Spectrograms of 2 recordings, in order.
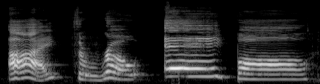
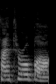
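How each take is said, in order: First: The word 'a' is said with marked, different intonation. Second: The sentence is said with plain, even intonation. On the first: The listener left out this word and should notice it. "say that the word that they messed up or the article they've left out with a different intonation" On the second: The sentence was read correctly. "They've read it correctly"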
